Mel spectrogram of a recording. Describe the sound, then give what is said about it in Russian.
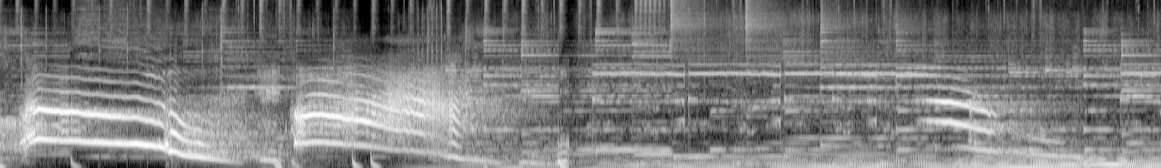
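Loud cat yowls rise and slide down in long, wavering wails, several in a row, like a fight. Steady tonal sounds fill the background beneath them. “Он снова повалил тебя. Давай хватай за ноги, бля.”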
